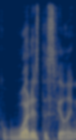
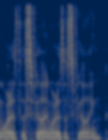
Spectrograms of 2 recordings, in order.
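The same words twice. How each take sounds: First: Said in the usual way. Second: "What is this feeling?" asked much softer and lower, to herself; quiet inner questioning. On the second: Retold or imitated. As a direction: murmur the question inward as if searching. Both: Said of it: "So I sat there in bed and I was like".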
